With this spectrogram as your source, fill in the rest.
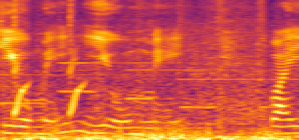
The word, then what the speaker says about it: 月眉: Actually, ang hirap niya kasi i-pronounce Yemei. Hindi naman siya YU kasi YUE. Yemei. Basta ganun.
